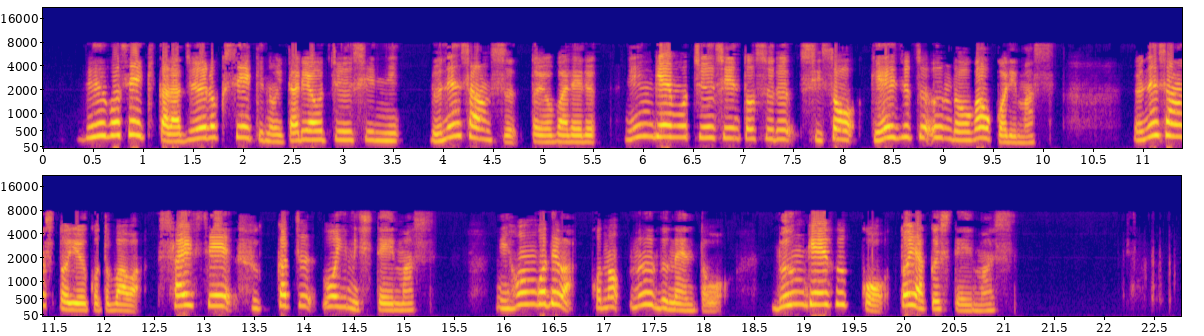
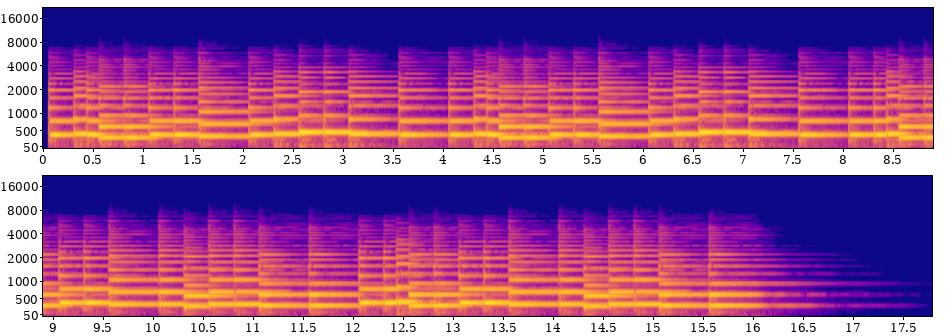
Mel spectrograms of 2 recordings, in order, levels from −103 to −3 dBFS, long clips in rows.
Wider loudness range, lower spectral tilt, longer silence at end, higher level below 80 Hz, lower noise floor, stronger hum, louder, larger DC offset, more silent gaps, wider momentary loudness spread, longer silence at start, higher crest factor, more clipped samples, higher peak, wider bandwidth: about the same, 4 LU vs 2 LU; second, -4 dB/octave vs -7.5 dB/octave; about the same, 1.75 s vs 1.65 s; second, -58 dBFS vs -52 dBFS; about the same, -80 dBFS vs -80 dBFS; neither; first, -12 LUFS vs -15 LUFS; neither; neither; first, 13 LU vs 4 LU; first, 0.4 s vs 0.05 s; about the same, 14 dB vs 12 dB; first, 0.5% vs under 0.1%; about the same, 0 dBFS vs -2 dBFS; first, 8 kHz vs 5.8 kHz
